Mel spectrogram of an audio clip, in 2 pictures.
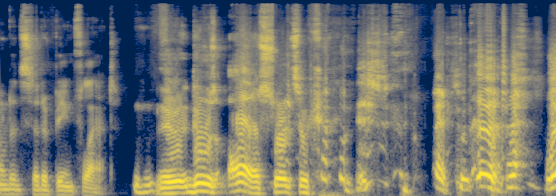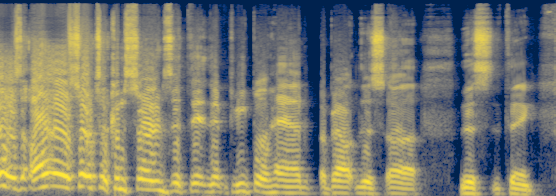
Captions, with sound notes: instead of being flat. There was all sorts of... [laughter] Well, there was all sorts of concerns that people had about this thing.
